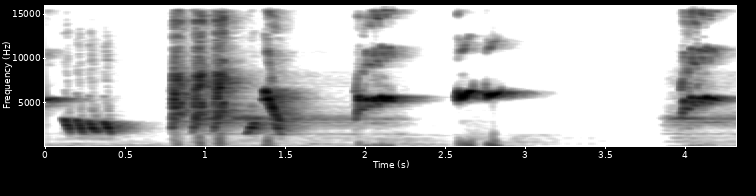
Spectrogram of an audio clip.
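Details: Afternoon song of an orange-headed thrush in teler style, aimed at stirring rival thrushes: bursts of bright, high chattering and descending slurred notes broken by short silences.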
